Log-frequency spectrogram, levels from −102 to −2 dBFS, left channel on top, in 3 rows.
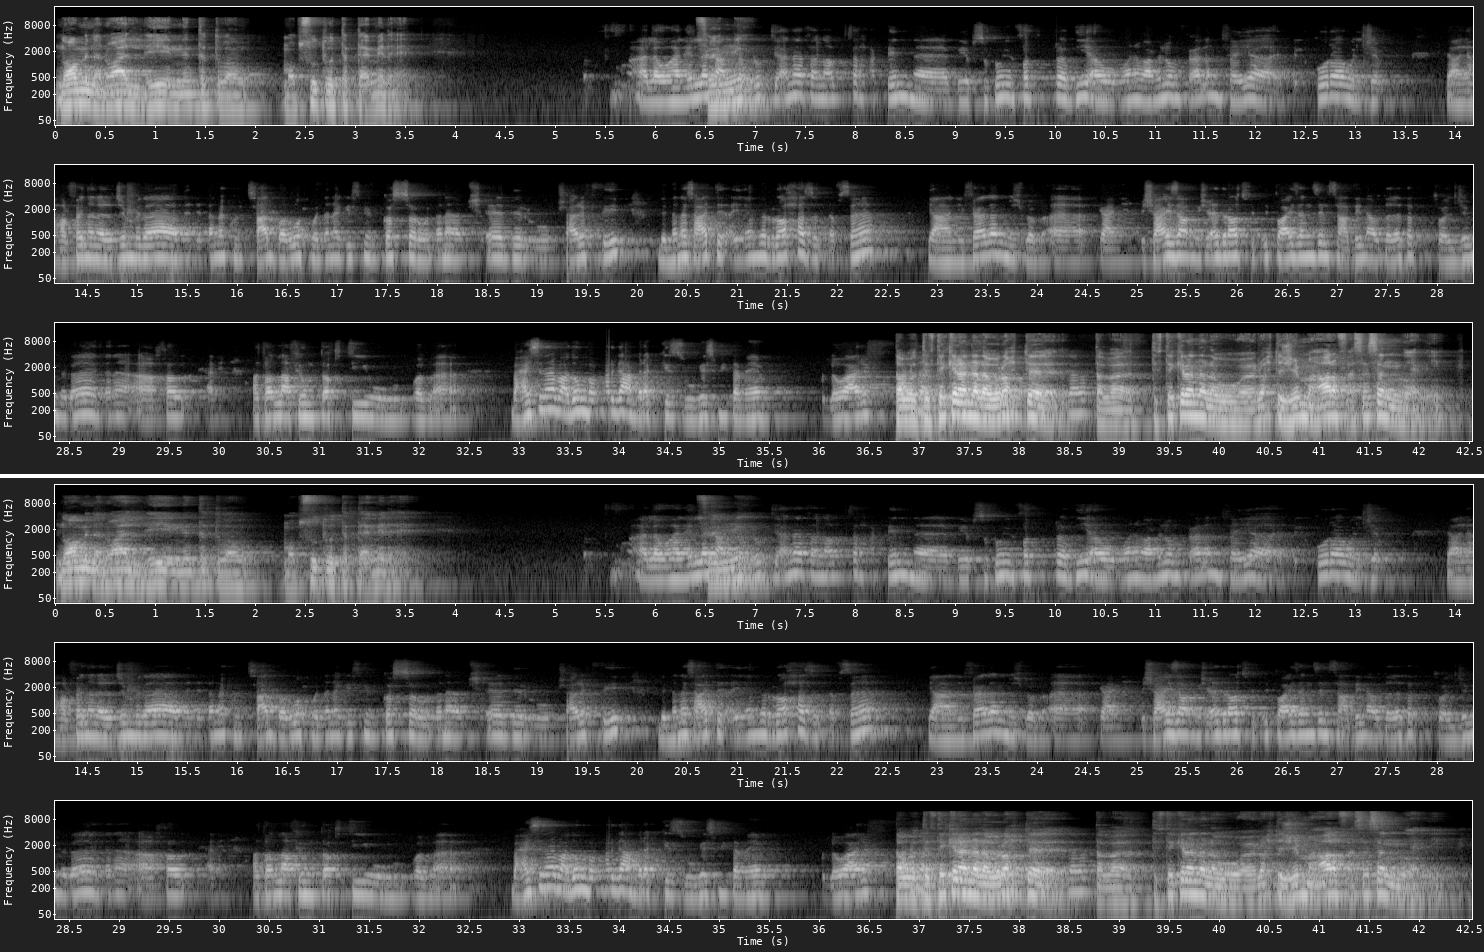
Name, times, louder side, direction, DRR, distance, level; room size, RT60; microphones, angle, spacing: voice 1, 0.0-1.9 2.3-3.5 6.5-6.9 36.8-38.4 38.8-42.2, left 3 dB, 80° left, 9 dB, 0.7 m, -27 dB
voice 2, 5.6-12.3 12.6-13.3 13.9-19.9 20.2-22.4 22.9-30.0 30.3-32.4 32.9-35.5 36.0-38.0 38.5-38.7, left 2 dB, 40° left, 10 dB, 0.6 m, -35 dB
19.5 x 9.7 x 2.5 m, 1.1 s
head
